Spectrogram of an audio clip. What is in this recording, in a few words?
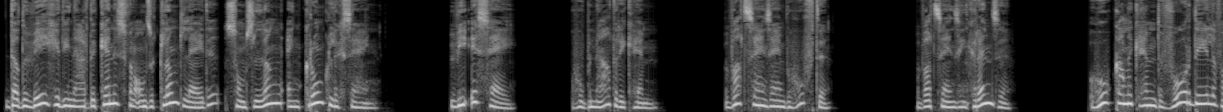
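Flemish, female, corporate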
